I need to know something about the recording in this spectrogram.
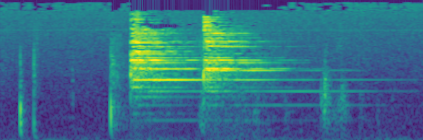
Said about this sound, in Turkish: Beni çağırmak için bunu kullan. Zil.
